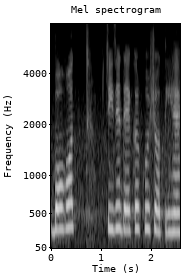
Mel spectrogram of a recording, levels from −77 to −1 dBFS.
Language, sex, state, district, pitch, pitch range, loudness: Urdu, female, Andhra Pradesh, Anantapur, 290 Hz, 270-305 Hz, -23 LUFS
